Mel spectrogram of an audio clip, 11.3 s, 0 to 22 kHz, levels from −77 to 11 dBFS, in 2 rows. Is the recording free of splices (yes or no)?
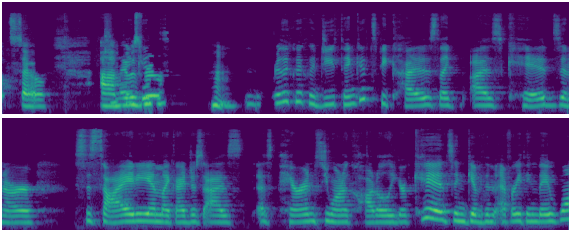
yes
